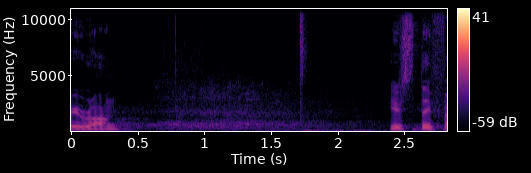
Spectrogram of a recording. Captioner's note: laughter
